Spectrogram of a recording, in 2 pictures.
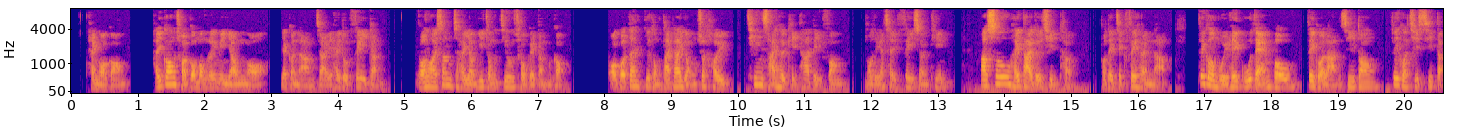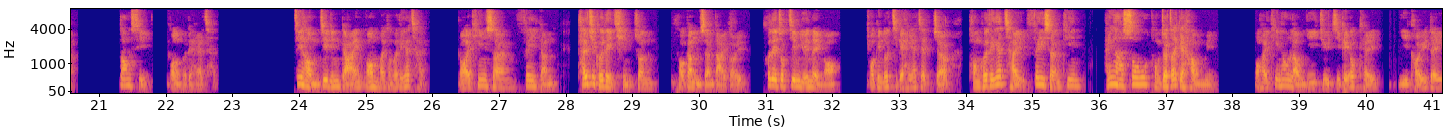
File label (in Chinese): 男生獨白; 《雀仔》; Naomi Wallace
